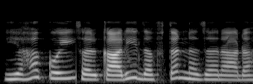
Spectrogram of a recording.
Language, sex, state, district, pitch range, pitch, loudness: Hindi, female, Uttar Pradesh, Jalaun, 220-275 Hz, 235 Hz, -21 LUFS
